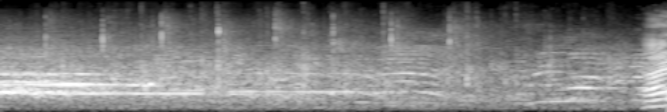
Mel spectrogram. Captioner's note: cheers & applause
